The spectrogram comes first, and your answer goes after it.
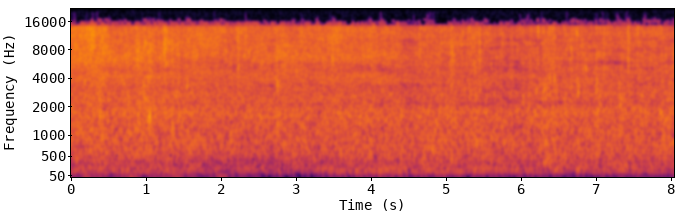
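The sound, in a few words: water current flowing while wading at Kappil Beach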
